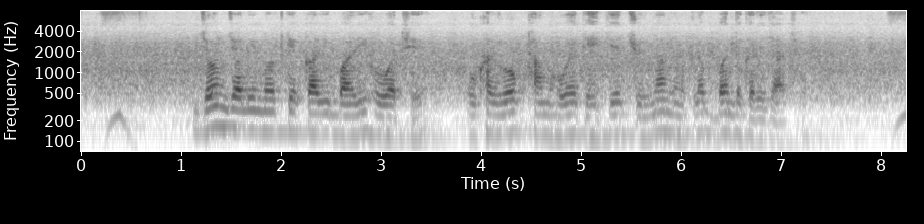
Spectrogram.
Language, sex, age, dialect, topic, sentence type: Chhattisgarhi, male, 18-24, Western/Budati/Khatahi, banking, statement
